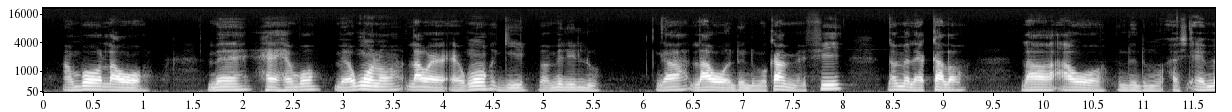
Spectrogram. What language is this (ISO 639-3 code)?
ego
